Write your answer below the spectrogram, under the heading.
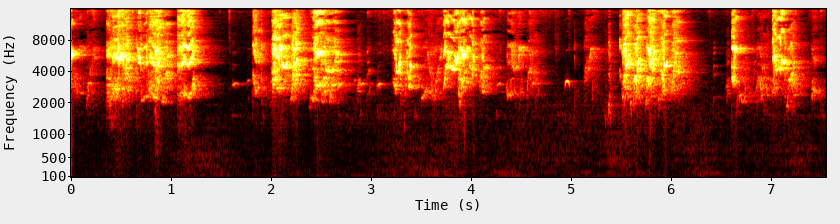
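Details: Lovebird colony in a communal cage alongside finches and quail, used to train contest lovebirds: loud shrill squawking bursts roughly every second, overlapping high chirps, a lively crowded din.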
